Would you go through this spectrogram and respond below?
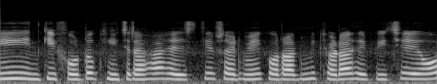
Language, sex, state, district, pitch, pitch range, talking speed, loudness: Hindi, female, Maharashtra, Washim, 245 Hz, 235-260 Hz, 220 wpm, -17 LUFS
